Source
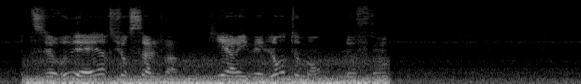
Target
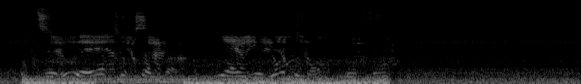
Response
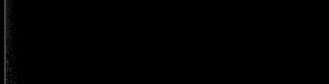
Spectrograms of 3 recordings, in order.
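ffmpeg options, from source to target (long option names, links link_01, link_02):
-filter_complex "[0:a]acompressor=threshold=-32dB:ratio=6,asettb=1/sr,asplit=3[link_01][link_02][link_03];[link_01]atrim=end=0.964[link_04];[link_02]atrim=start=0.96:end=1.84,asetpts=PTS-STARTPTS,afade=type=in:duration=0.004:curve=qsin,afade=type=out:start_time=0.876:duration=0.004:curve=qsin,highpass=140,lowpass=7800[link_05];[link_03]atrim=start=1.836[link_06];[link_04][link_05]acrossfade=duration=0.004:curve1=hsin:curve2=qsin[link_07];[link_07][link_06]acrossfade=duration=0.004:curve1=qsin:curve2=hsin,acrossover=split=1000|3000[link_08][link_09][link_10];[link_10]adelay=50[link_11];[link_09]adelay=100[link_12];[link_08][link_12][link_11]amix=inputs=3:normalize=0"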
